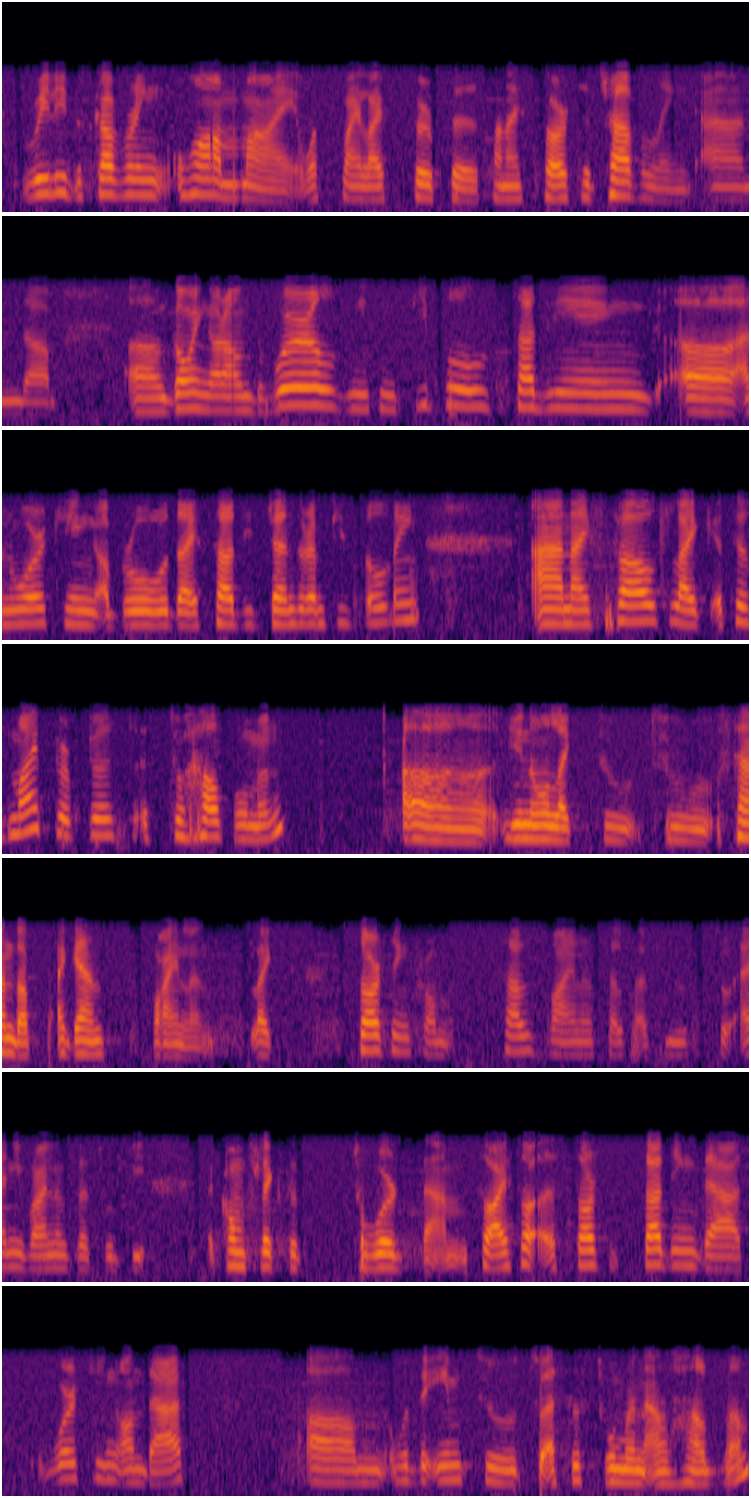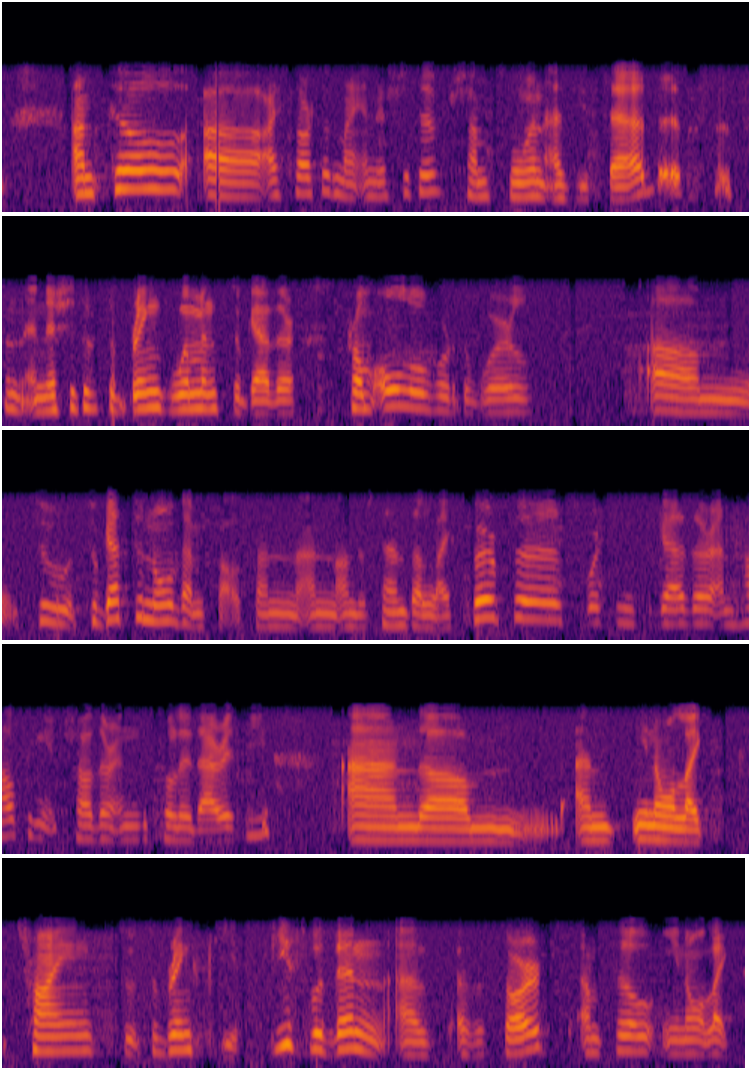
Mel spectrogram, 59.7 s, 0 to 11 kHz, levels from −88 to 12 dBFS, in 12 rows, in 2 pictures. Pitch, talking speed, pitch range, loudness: 180 Hz, 155 wpm, 160-200 Hz, -25 LUFS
